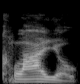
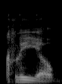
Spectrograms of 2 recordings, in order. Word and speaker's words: Clio: Hey, Bap, it's pronounced Clio, not Cleo.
